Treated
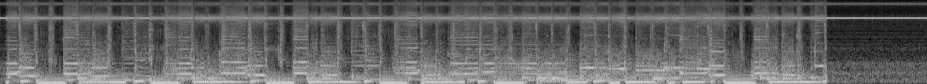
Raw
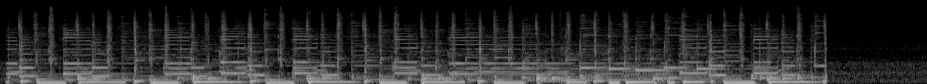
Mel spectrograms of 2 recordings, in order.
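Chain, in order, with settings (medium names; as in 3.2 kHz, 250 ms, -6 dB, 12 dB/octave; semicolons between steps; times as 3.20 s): whistle 9 kHz -33 dBFS; fuzz box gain 38 dB, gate -46 dBFS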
